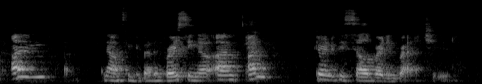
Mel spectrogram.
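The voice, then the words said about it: Australian accent. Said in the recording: “the sexy Australian accent”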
